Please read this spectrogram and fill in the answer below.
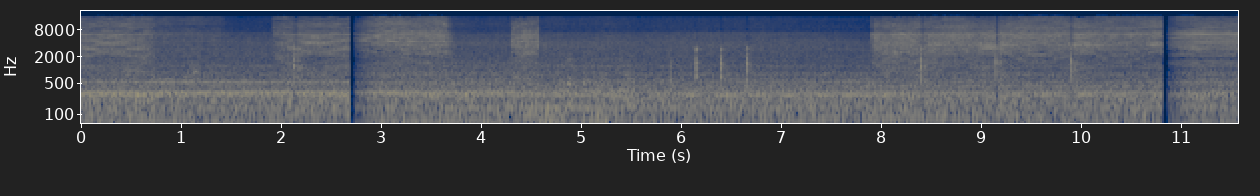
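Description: A wooden handle being twisted and forced onto a hot bolo tang, the wood rasping and scraping against the metal in repeated bursts about a second long. A steady low hum runs underneath.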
